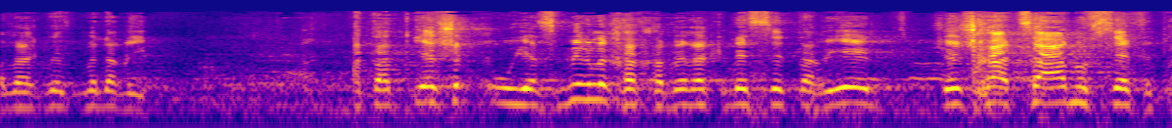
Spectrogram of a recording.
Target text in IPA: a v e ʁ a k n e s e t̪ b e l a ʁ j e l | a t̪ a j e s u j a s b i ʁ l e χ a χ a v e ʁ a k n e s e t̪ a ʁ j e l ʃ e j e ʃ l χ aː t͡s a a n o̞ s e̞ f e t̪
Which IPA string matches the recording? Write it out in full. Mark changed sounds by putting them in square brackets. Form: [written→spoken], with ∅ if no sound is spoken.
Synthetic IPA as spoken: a v e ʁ a k n e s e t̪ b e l a ʁ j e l | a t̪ a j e [s→ʃ] u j a [s→z] b i ʁ l e χ a χ a v e ʁ a k n e s e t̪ a ʁ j e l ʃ e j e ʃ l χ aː t͡s a a n o̞ s e̞ f e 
